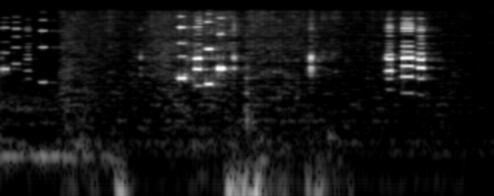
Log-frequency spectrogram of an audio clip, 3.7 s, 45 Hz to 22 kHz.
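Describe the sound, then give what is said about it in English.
A Star Wars R2-D2 mouse droid toy, its batteries running low, chirps out bursts of high, warbling electronic beeps in three short clusters, with soft low thuds mixed in and no talking. “The batteries are starting to go on it, I think. This little R2-D2 mouse.”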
